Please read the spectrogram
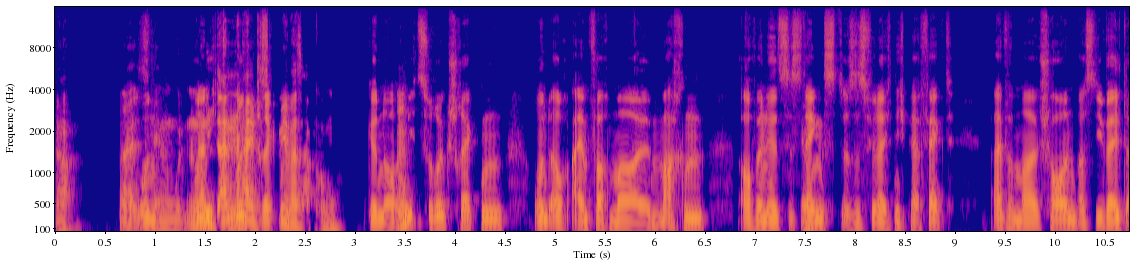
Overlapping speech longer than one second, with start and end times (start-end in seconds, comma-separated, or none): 0.8-2.3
